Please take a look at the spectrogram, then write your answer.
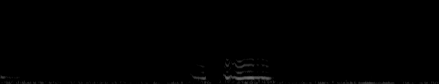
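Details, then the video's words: A sleeping dog snoring, giving one short whistling, wavering squeak around the middle of a quiet indoor stretch, with a fainter wheezy breath just before it. "Lucio snoring"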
